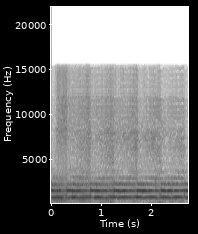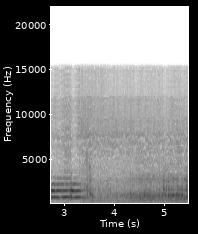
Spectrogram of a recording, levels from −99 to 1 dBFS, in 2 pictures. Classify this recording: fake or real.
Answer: real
